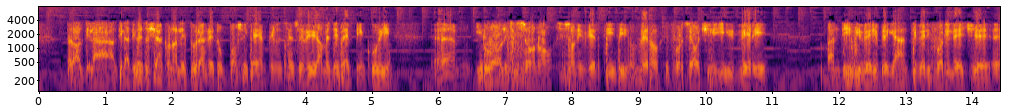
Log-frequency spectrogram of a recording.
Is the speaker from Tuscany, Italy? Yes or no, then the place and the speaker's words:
yes; Tuscany, Italy; da buon toscano me la cavo.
